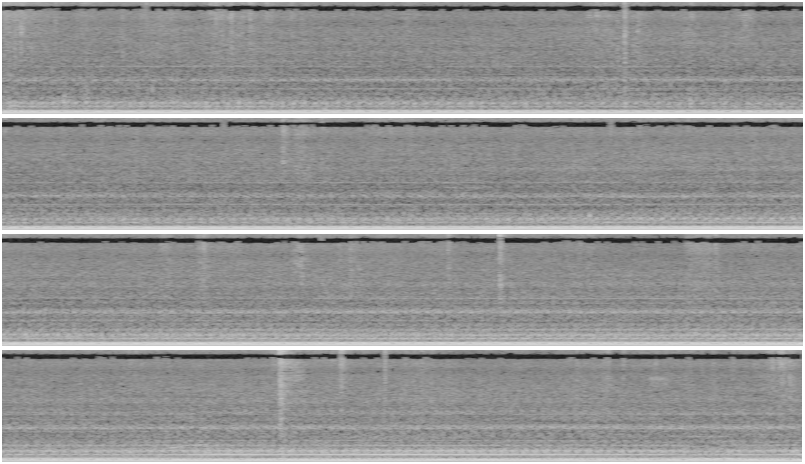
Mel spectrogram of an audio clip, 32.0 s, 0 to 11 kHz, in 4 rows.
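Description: Alexander Dennis Enviro400 MMC double-decker bus heard from a passenger seat while driving: a steady low engine and road rumble with faint steady whines. A louder hum joins about four seconds before the end.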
